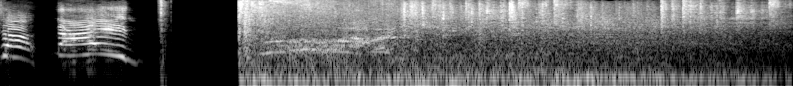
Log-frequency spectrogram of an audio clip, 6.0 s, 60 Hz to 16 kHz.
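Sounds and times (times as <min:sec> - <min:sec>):
huge explosion: 0:01.8 - 0:05.9
loud deep rumble with scattered crackling: 0:01.9 - 0:05.9.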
